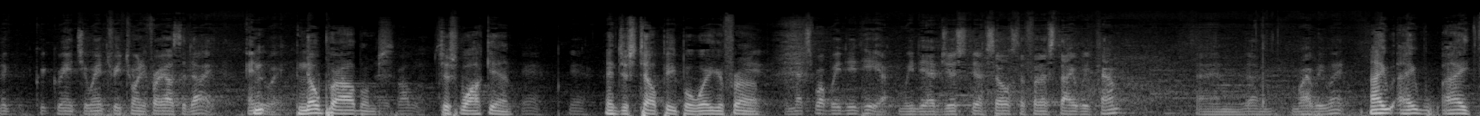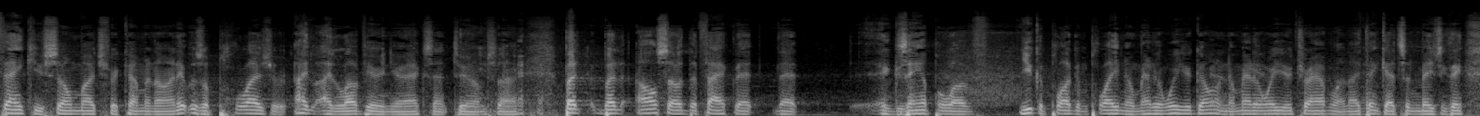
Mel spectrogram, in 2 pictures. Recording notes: broadcasts from the Grand Opening of Anytime Fitness in Oakwood Square in North Canton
